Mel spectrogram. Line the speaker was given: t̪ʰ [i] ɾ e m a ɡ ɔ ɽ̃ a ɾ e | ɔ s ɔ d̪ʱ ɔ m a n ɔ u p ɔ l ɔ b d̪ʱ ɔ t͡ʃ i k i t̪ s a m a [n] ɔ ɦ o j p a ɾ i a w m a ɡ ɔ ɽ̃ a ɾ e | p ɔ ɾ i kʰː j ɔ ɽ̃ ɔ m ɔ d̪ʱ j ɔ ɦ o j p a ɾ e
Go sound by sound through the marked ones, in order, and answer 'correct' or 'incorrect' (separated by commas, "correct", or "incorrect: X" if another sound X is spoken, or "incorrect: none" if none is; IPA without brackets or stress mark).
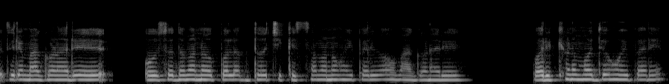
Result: correct, correct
